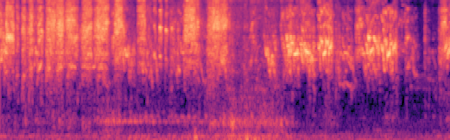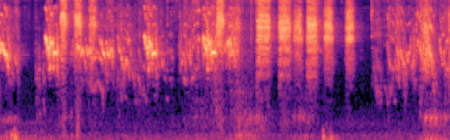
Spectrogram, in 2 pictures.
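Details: Pet budgerigars, a breeding pair, chattering in choppy high bursts of squawky chirps, separated by short silent gaps, with a few soft knocks.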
